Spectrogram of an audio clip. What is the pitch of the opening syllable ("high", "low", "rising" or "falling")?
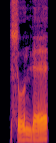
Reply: rising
